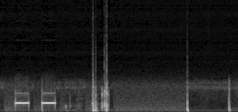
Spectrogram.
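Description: Two steady electronic telephone keypad tones sound in quick succession at the end of an answering machine message, just before the caller hangs up, followed by a few sharp clicks and crackles over a faint static hiss on the phone line.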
